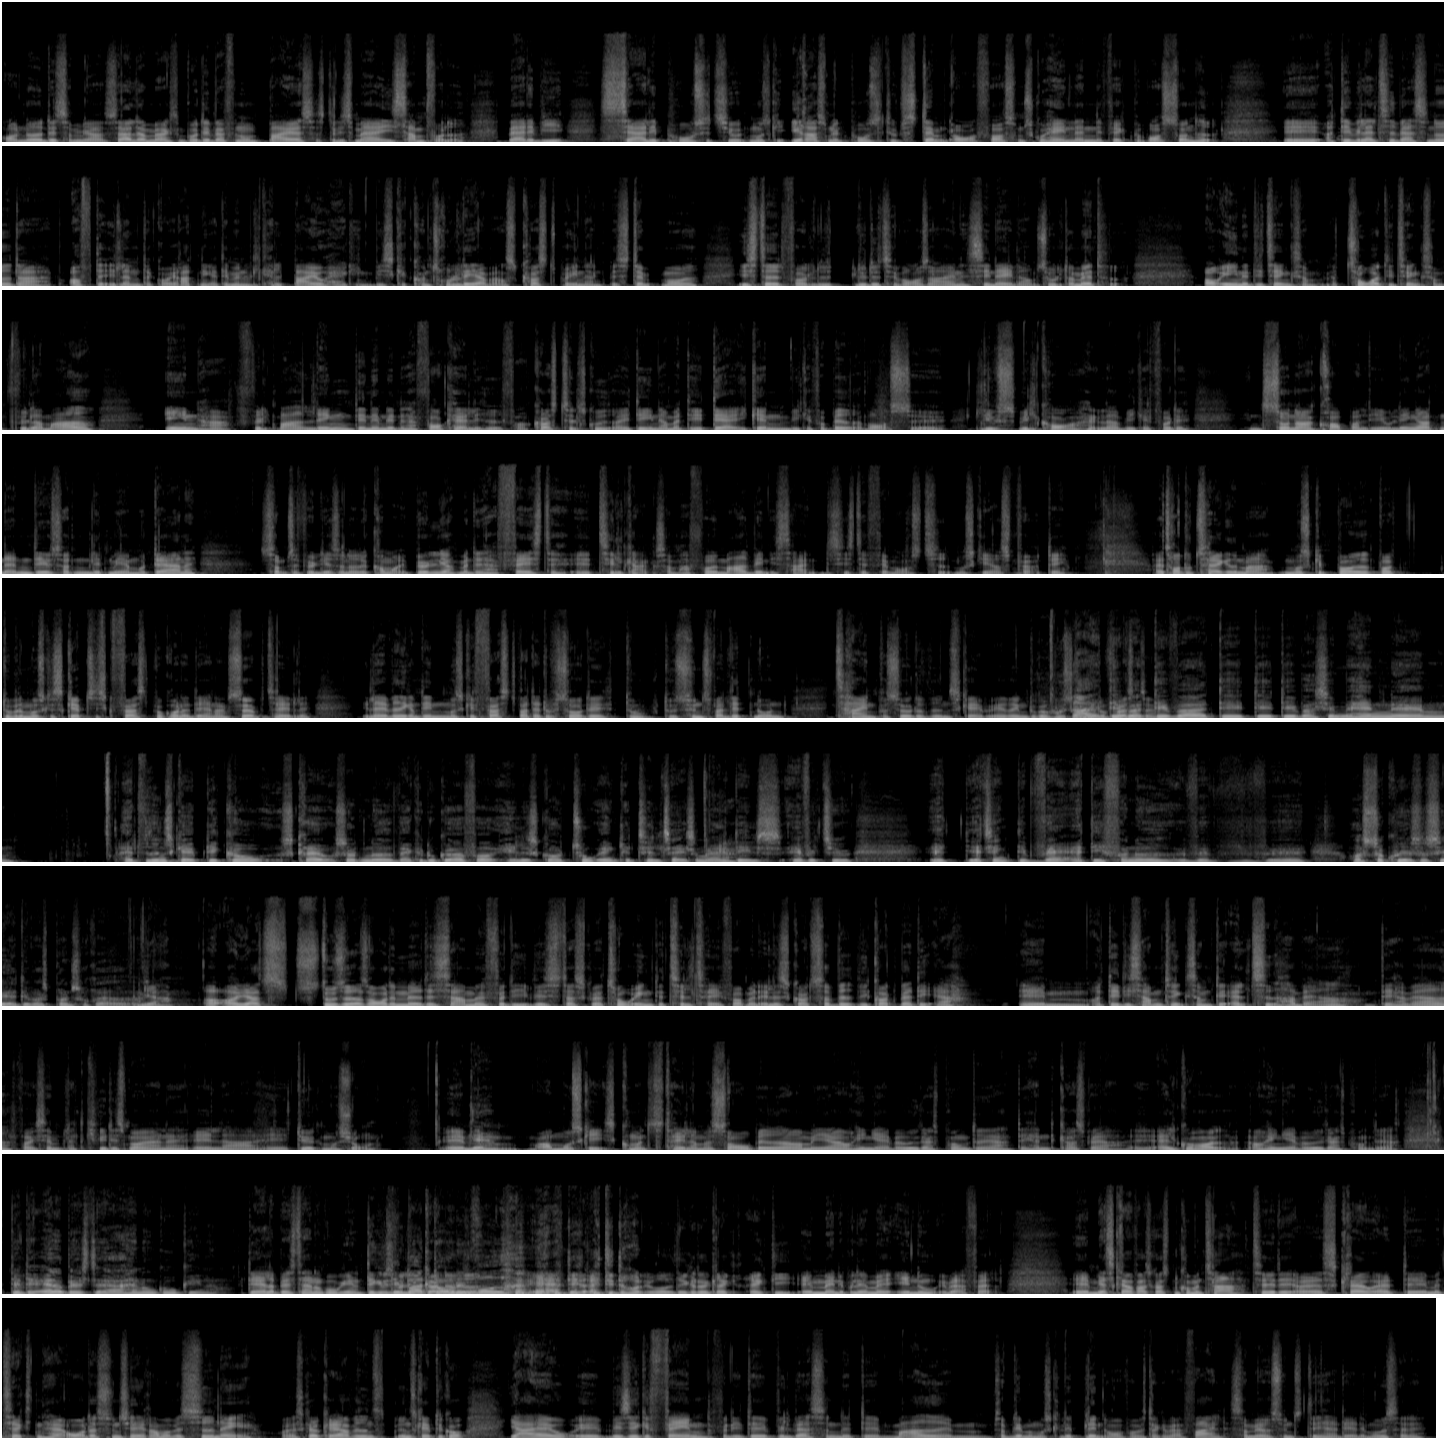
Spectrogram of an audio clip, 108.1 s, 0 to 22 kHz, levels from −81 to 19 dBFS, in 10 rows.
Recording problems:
none

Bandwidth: 17 kHz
